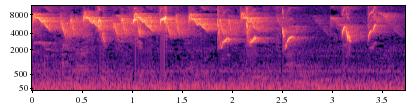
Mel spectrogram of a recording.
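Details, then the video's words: Javan bush lark pouring out fast song as a lure for a bird gone quiet: continuous high, descending slurred notes run together rapidly, ending with a few separate upswept chirps. "Langsung Nyaut Dan Ikut Bunyi Dengan Pancingan Branjangan Gacor Ini || BRANJANGAN MACET IKUT BUNYI"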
